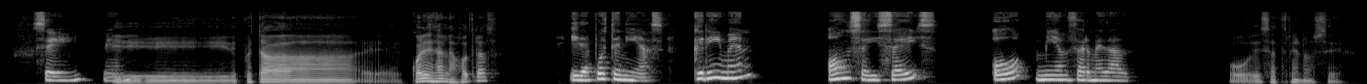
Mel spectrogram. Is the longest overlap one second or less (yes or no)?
yes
